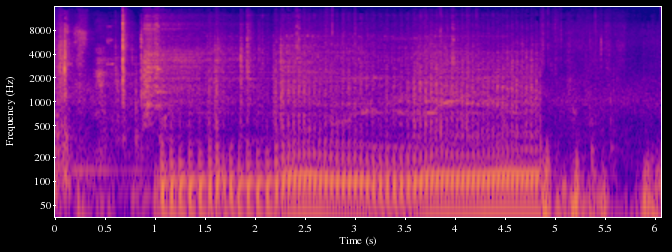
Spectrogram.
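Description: An all-terrain vehicle engine idles with a steady low rumble close by.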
